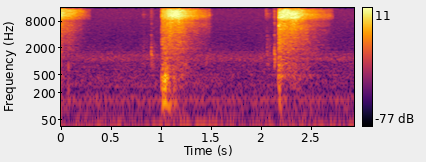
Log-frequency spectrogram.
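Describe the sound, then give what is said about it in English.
A voice imitates sparks fizzling out, making two breathy, hissing bursts about a second apart, each bright and sharp at the start and then trailing off, with quiet in between. “Yeah, see a bunch of sparks starting to crackle, and then you'll... They'll go...”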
